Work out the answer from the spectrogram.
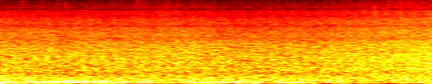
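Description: Steady rain falling on wet paving, an even hiss with no breaks.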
